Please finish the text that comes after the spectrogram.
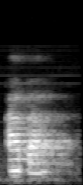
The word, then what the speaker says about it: Abba: It's thought you'd find it quite interesting, is how Father was actually pronounced in Hebrew. Abba.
